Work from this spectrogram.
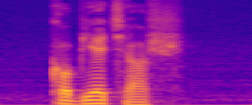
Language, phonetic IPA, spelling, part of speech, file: Polish, [kɔˈbʲjɛ̇t͡ɕaʃ], kobieciarz, noun, Pl-kobieciarz.ogg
